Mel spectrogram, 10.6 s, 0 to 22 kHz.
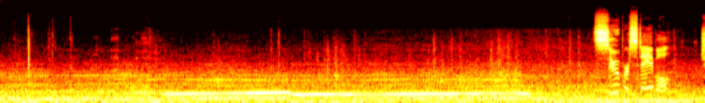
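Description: A 2023 BMW M4 CSL on a race track, its engine droning loud and steady with a rising pitch, then holding against the rev limiter; road roar fills the background and people talk briefly near the end.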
